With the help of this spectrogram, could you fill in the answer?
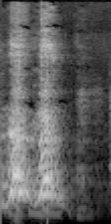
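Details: Pet dog barking while its owner wrestles with her child: two short, harsh, tonal barks in quick succession, then a faint trailing sound, indoors.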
